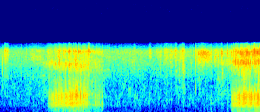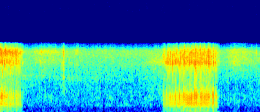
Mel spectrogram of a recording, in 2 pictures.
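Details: Adult man snoring during a nap, loud enough to shake the house: three loud, rough snores about three to four seconds apart, with quiet breathing between them.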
